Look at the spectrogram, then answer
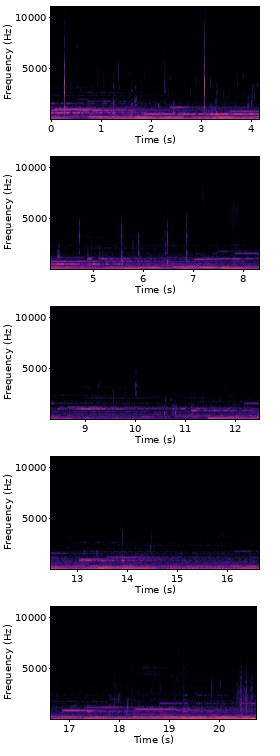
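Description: Gentle bubbles from a swimmer exhaling continuously with the face underwater, a soft ongoing stream of drips, gurgles and squishy burbles at close range with no talk.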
